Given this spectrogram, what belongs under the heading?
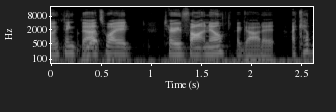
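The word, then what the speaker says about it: Fontenot: change that so I think that's why Terry fno I got it I kept wanting to say f not but it's not that the tea is silent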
